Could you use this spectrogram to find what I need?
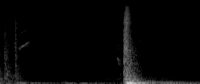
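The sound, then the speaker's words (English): A door is pushed open: a faint latch click, then after a pause a single heavy thump with a low rumbling tail. No voices. “Hey, the door was open.”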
